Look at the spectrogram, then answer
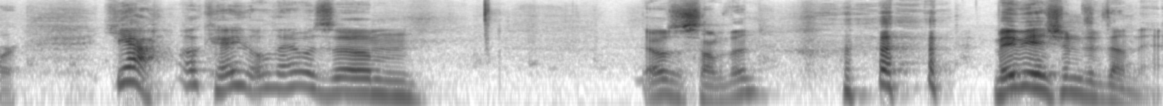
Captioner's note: laughing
